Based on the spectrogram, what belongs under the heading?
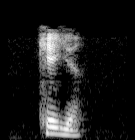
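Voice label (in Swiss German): "keje", Bas Rhin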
